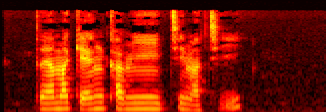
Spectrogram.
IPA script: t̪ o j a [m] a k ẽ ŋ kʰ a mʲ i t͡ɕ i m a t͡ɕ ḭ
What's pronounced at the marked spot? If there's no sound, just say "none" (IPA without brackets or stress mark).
m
